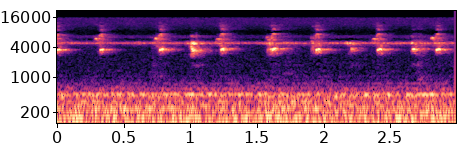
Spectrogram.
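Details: Agitated squirrel chattering at a feeder near North Battleford, Saskatchewan, as a second squirrel feeds quietly nearby. Quick, harsh, high-pitched bursts come in a fast, even series, with a constant low rumble underneath.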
